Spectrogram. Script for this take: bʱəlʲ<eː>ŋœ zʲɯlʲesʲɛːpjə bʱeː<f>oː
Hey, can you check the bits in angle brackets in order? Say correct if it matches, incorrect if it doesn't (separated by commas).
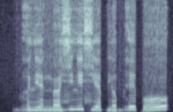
incorrect, incorrect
